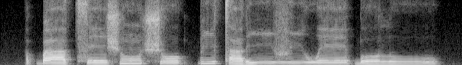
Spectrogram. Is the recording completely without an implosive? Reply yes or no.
no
